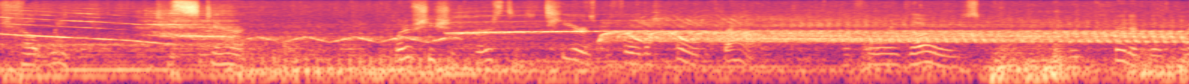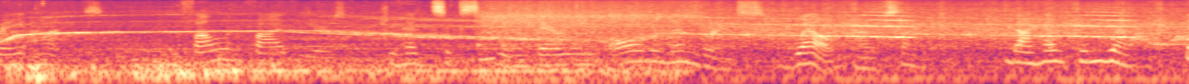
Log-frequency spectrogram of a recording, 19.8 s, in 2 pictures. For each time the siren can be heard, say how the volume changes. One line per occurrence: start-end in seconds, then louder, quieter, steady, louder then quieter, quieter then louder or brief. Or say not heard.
0.0-19.7 steady.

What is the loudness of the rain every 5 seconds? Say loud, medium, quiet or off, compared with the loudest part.
medium, loud, loud, loud.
